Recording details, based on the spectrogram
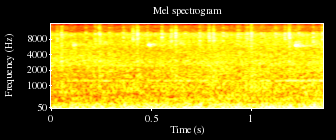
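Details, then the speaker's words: Crew cab truck after cleaning a stuck injector to fix a misfire: now smooth stable idle with a faint thin chirp/whine from the serpentine belt area; idler pulley or tensioner suspected, to be replaced with a new belt. "you can tell he running smoothly now nice stable Idle No noises or anything like that except the serpentine belt"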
